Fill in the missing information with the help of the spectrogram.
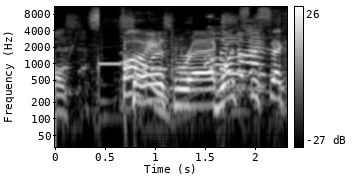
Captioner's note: beep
